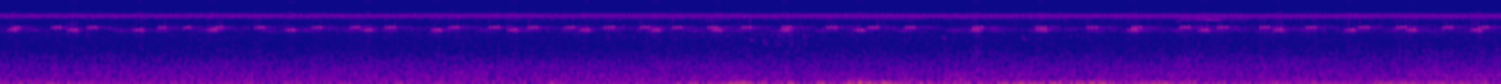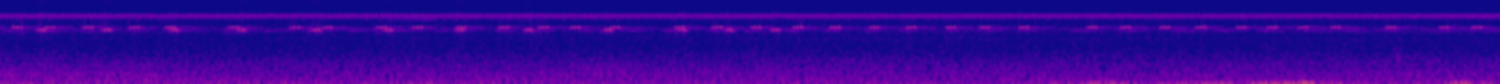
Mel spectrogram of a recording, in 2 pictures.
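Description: Faint night-time insect chorus: a steady high-pitched buzz with a chirp repeated about three times a second, pausing briefly now and then.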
